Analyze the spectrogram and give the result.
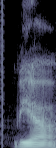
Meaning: again
- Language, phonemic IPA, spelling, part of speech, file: Pashto, /bjɑ/, بيا, adverb, Bya.ogg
